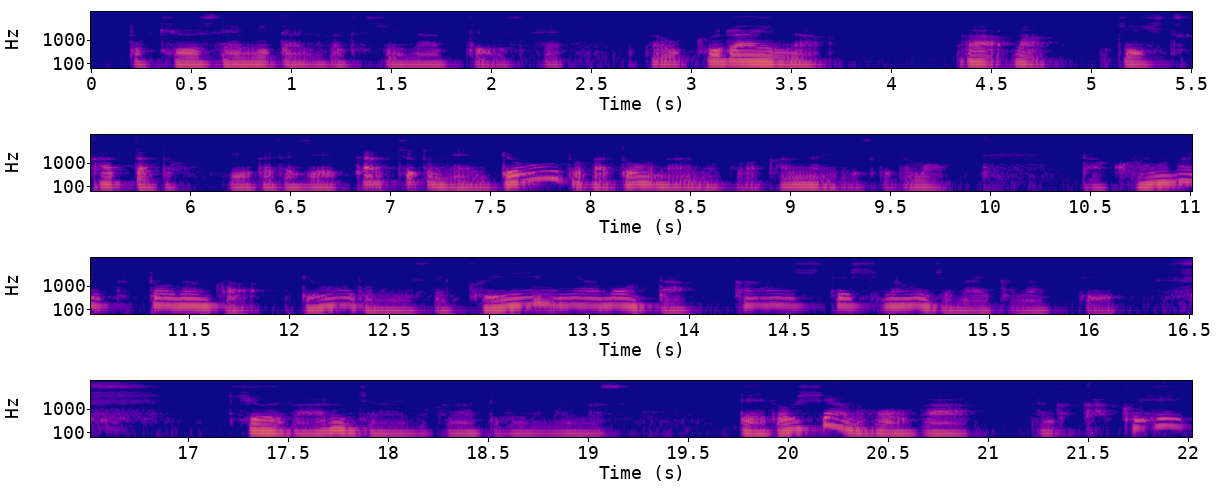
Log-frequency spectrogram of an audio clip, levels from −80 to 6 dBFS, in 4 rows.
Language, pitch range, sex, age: Japanese, 90-130 Hz, male, 40-59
